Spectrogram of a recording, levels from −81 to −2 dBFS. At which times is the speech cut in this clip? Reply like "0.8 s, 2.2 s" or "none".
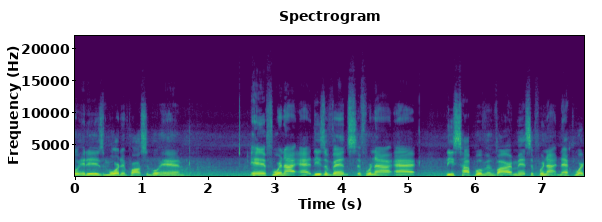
none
